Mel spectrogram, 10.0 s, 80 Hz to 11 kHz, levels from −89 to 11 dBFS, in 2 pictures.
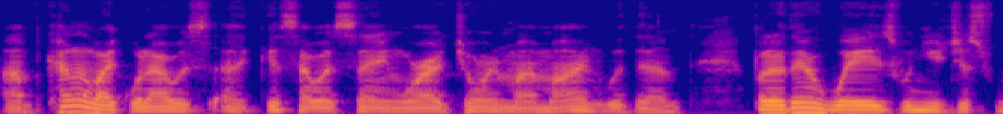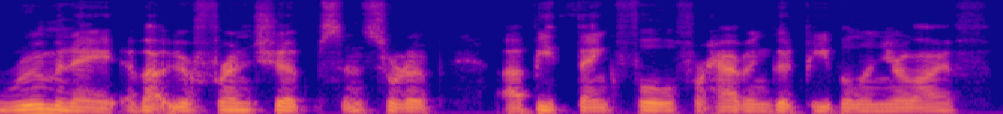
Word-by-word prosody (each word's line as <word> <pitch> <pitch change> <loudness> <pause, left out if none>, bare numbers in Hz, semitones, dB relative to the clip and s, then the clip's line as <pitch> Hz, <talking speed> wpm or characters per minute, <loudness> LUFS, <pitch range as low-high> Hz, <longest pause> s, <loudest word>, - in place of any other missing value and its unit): Um, - - -5
kinda 155 0 +2
like 115 -5 +4
what 100 0 +2
I 100 - +3
was 100 0 -1
I 100 -1 -5
guess 105 +1 -4
I - - +1
was 95 -2 -1
saying 90 -2 -2
where 90 0 +1
I - - +2
join 95 0 -3
my 90 -1 -2
mind 95 +2 -1
with 90 -2 -6
them. 80 -1 -7 0.3
But 115 - +5
are 115 - +9
there 140 +1 +7
ways 110 -2 +5
when 105 0 +3
you 100 -1 +1
just 100 +3 -7
ruminate 100 -4 +2
about - - -1
your 95 - +1
friendships 100 -1 -1
and 95 - -6
sort 95 -2 -2
of, 90 - -3 0.3
uh, - - -4
be 100 -1 0
thankful 100 +1 -2
for - - -10
having 95 -1 -2
good - - -2
people 95 -1 -5
in 90 - -5
your 95 0 -3
life? 100 +4 -7
100 Hz, 250 wpm, -22 LUFS, 95-105 Hz, 0.3 s, are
